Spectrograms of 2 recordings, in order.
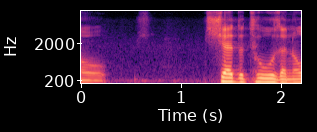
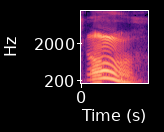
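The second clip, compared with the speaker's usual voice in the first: high, disgusted "ugh"; exasperated groan; 10 semitones higher, 4 dB louder than usual. Retold or imitated. Son bristling at mom's microaggressions, exasperated groan. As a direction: let out a frustrated, high groan.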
